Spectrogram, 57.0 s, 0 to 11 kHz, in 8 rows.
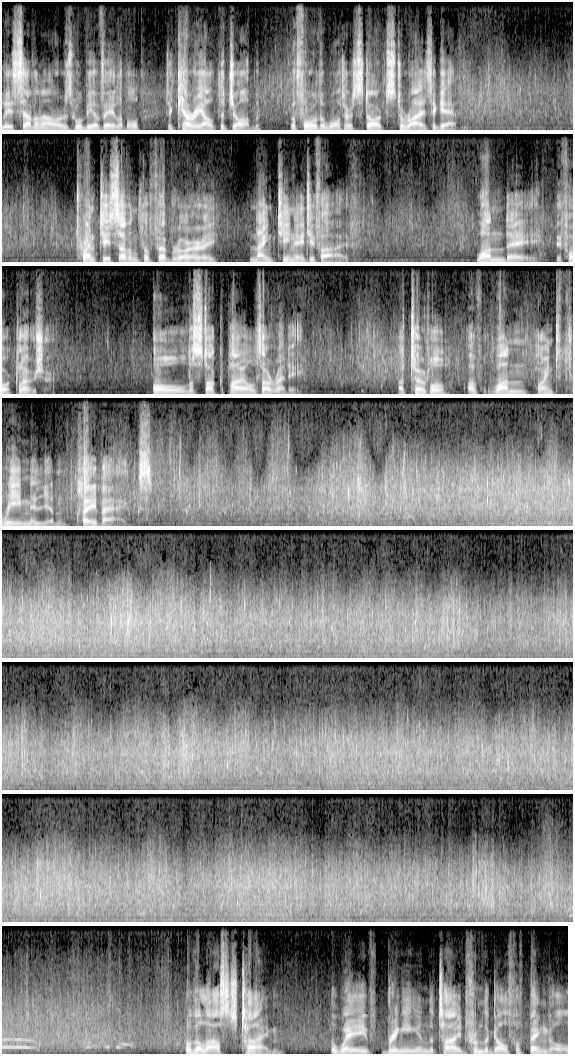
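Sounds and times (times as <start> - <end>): tidal water rushing over mudflats: 0.0 - 57.0.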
